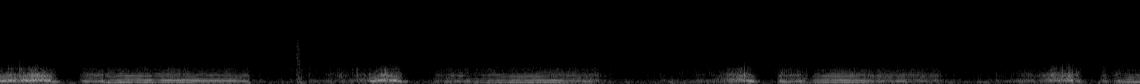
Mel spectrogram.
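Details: Female cat 5 days after laryngeal tie-back surgery, with a breathing problem: loud, low, rattling snore-like noise with each breath at about 17 breaths per minute, indicating stertor (noisy upper airway breathing).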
